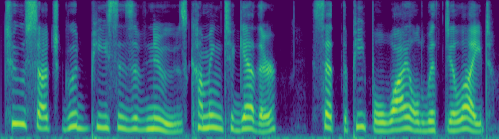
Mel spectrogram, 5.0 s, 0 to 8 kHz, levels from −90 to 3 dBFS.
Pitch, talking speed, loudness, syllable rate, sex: 220 Hz, 170 wpm, -16 LUFS, 4.4 syllables/s, female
